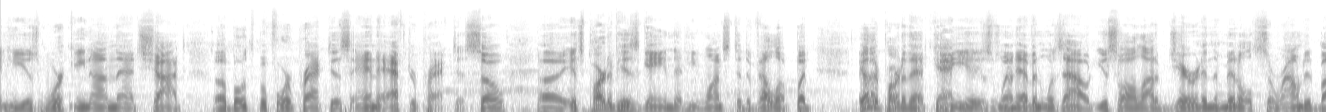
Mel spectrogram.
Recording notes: live from Rocket Mortgage Fieldhouse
